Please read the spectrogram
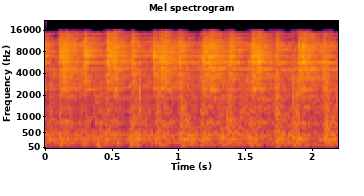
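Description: Rhythmic percussion beating about four strokes a second, with a steady high metallic ringing over it.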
